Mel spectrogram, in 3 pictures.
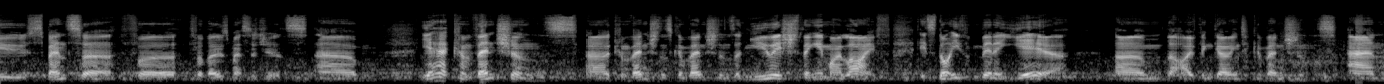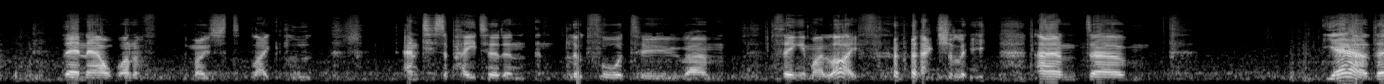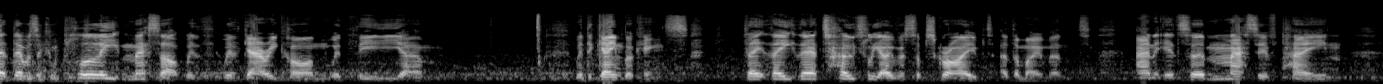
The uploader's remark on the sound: A grab bag of an episode with plenty of call-ins. Apologies for the car noise.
